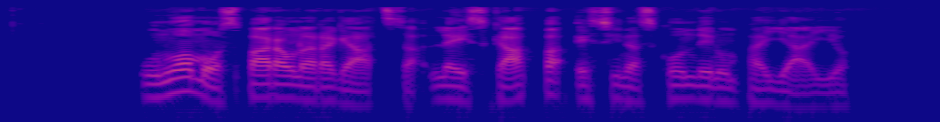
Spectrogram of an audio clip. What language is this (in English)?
Italian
